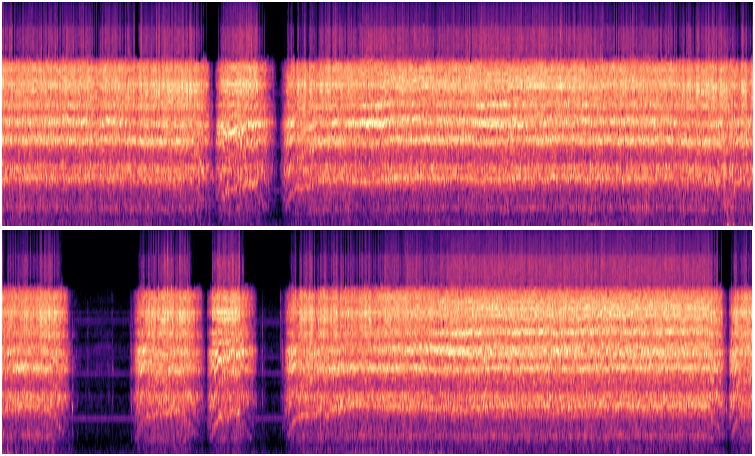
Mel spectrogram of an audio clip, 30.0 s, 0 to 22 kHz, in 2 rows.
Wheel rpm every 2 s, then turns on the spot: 230, 190, 110, 210, 220, 220, 230, 210, 40, 110, 120, 230, 210, 210, 170.
none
